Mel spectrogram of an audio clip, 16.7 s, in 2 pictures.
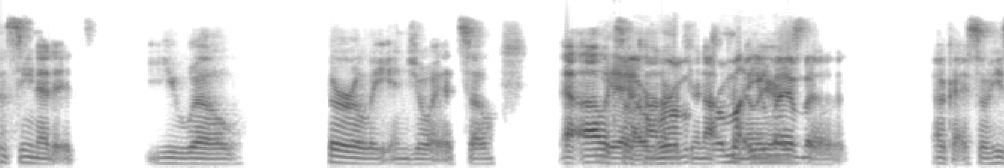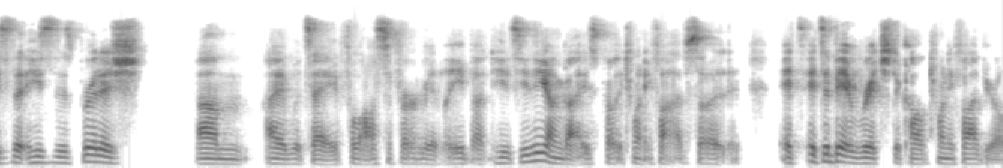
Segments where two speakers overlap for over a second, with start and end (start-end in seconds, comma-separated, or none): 4.9-6.7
